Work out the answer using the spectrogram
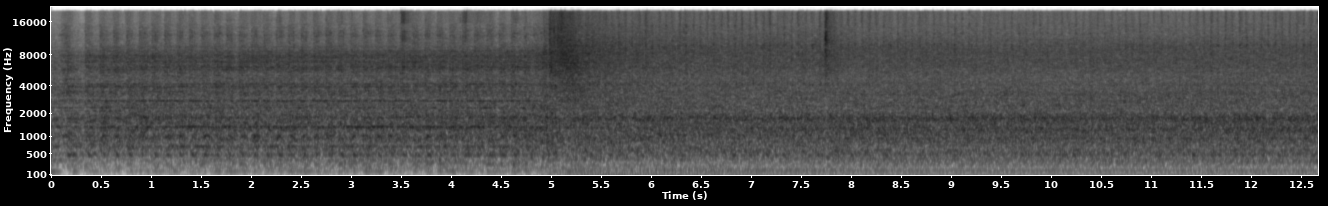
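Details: Freshly overhauled Caterpillar C-15 diesel on its first start: about five seconds of cranking, then it catches and settles into a steady, even idle. Oil pressure is good, with no vibrations or odd noises; a normal start.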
